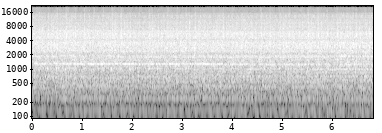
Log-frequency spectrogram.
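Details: 2002 Chevy Avalanche 5.3L V8. A steady idle carries a metallic clank tied to engine speed. The owner calls it rod knock from the bottom end, and three mechanics said the truck isn't worth fixing.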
